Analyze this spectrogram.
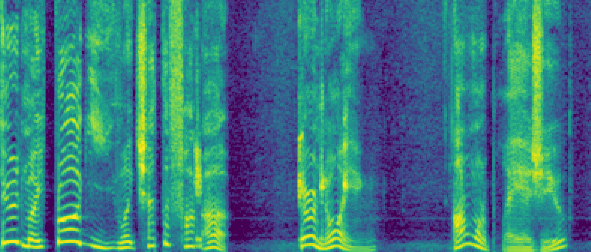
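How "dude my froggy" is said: very high-pitched, dim-witted sounding voice. Mocking a game character who is calm while a nuke goes off: imitating Big the Cat, dim-witted. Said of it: "he's all like".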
